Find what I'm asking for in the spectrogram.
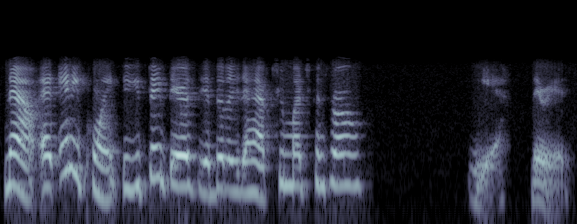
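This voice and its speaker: A woman's voice: fairly high pitch, normal speed, gravelly. An older woman hosting a talk show, giving preachy, folksy motivational advice and repeating her key phrases. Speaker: talk show host and life coach. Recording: tinny phone-like line.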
